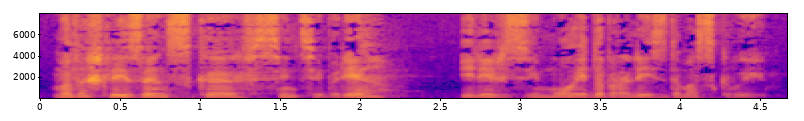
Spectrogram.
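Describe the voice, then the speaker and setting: Earnest romantic youth, husky old radio drama. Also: male voice, fairly high pitch, moderate pace. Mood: narrating, earnest. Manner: theatrical, declamatory, expressive. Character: Sanya, earnest, romantic young man telling his life story.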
